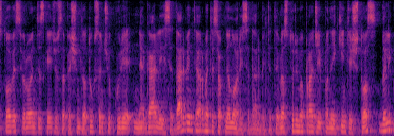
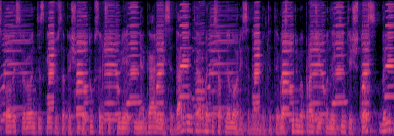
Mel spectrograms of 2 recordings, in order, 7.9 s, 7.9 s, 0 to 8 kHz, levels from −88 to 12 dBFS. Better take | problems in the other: first | background sound (Harmonica); 1 dB above the speech

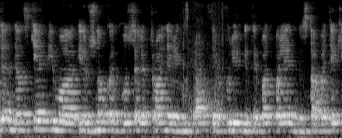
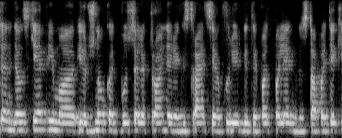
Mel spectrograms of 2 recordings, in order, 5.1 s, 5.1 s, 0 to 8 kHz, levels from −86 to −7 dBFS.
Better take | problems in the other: second | noise reduction (neural separator model SepFormer DNS4)

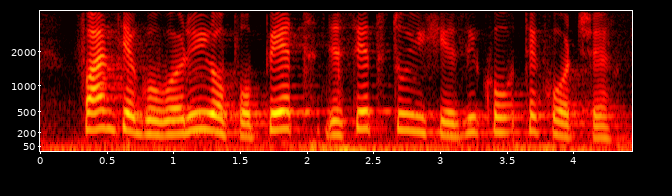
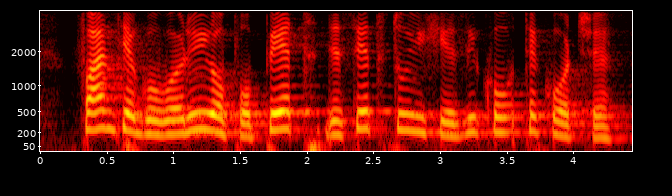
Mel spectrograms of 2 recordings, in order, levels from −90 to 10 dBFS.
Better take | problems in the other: second | background sound (Purr); 15 dB below the speech

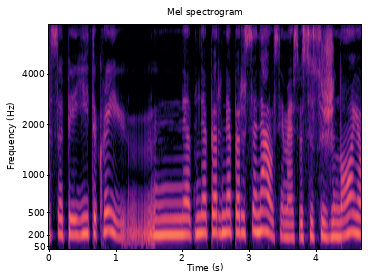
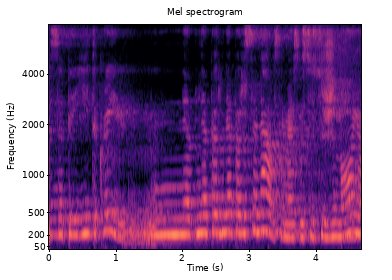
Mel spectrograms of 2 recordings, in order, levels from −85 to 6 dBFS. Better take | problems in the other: first | room echo; dies away in 2.2 s

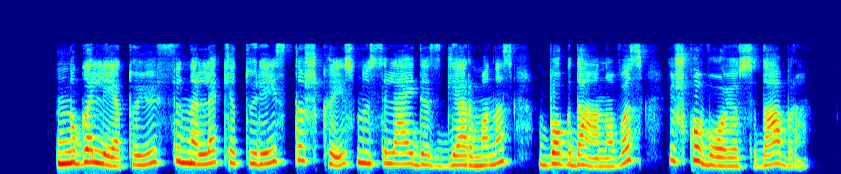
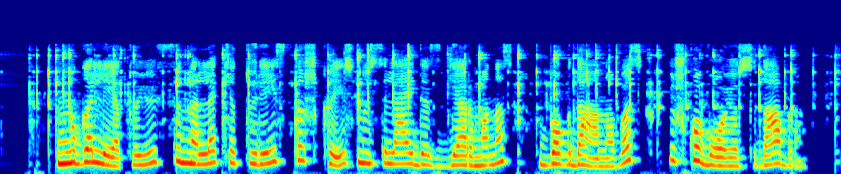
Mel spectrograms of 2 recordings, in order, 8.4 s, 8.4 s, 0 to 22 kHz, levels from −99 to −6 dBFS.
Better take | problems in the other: first | noise reduction (classical method spectral subtraction)

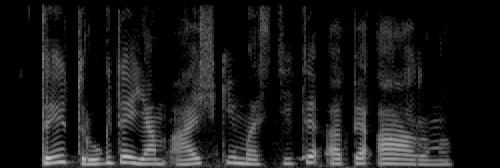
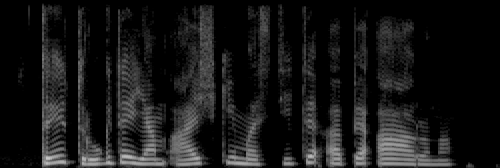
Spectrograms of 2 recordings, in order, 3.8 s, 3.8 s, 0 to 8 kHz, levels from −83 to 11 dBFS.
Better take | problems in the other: second | noise reduction (neural mask model Resemble Enhance denoiser)

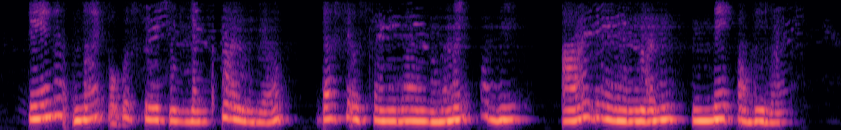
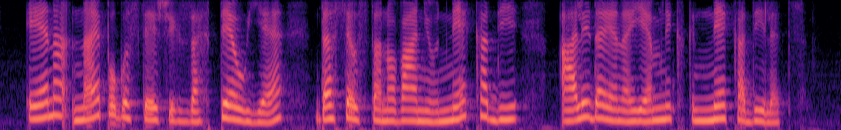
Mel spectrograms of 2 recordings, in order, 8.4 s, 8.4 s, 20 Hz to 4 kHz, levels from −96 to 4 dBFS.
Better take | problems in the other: second | noise reduction (neural mask model DeepFilterNet 3)

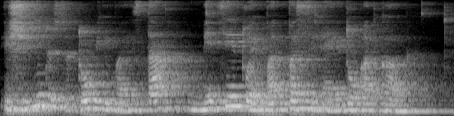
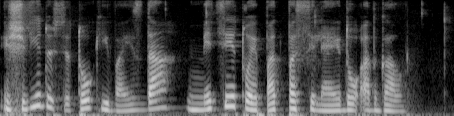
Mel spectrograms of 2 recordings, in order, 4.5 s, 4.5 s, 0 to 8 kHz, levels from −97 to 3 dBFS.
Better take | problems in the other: second | room echo; dies away in 0.9 s

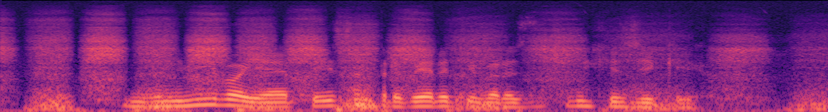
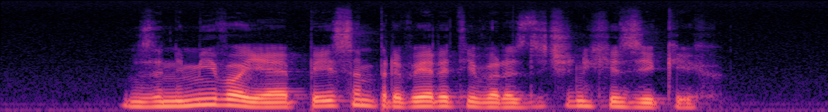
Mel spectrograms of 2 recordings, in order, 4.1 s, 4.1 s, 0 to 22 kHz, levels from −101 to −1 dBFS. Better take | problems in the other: second | background sound (Breathing); 5 dB below the speech

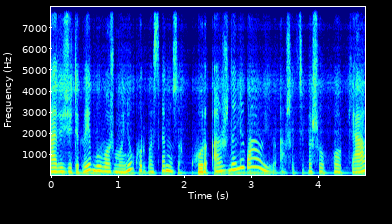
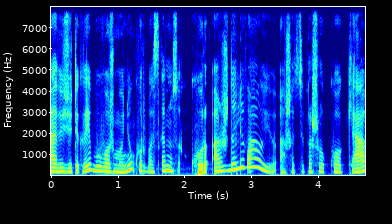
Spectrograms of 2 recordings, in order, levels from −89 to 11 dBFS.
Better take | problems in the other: second | noise reduction (neural mask model RNNoise)

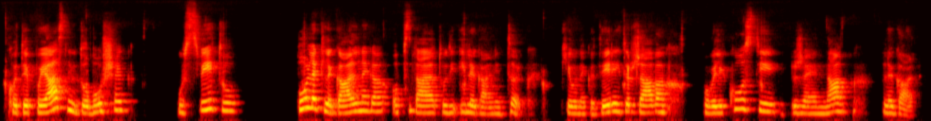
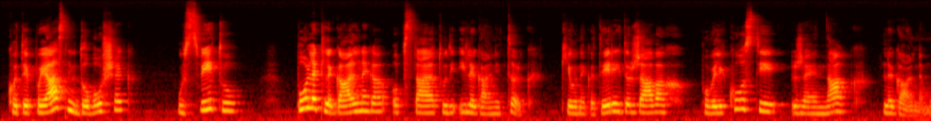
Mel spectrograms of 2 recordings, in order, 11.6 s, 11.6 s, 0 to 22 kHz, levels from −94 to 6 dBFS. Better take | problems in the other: second | noise reduction (neural mask model Resemble Enhance denoiser)

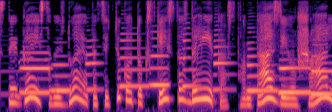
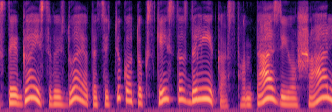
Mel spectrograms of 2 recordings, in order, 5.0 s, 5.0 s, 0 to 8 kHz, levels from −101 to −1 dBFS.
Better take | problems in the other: second | noise reduction (classical method spectral subtraction)

